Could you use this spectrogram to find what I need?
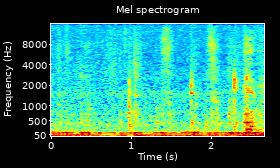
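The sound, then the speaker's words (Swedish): A pen scratches faintly on paper as someone writes something down, making a few brief, soft strokes spaced irregularly over a low steady background. “Jag ska bara skriva upp här.”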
